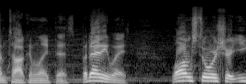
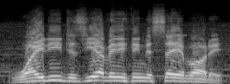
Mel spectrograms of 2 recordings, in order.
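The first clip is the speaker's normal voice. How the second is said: normal talking voice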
